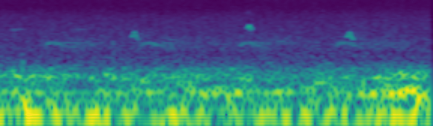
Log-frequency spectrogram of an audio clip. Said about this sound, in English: Somebody's giving alarm calls. Must be the male who's giving alarm calls.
